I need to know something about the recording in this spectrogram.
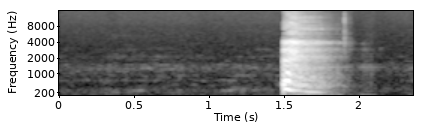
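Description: A woman's single short laugh, one breathy falling "hah", about a second and a half in after dead silence.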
